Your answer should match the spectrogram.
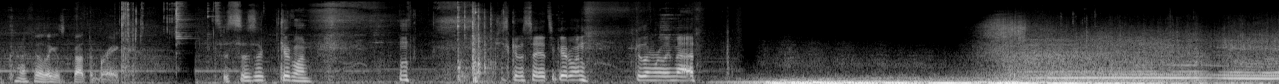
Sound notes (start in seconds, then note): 1.4 object snaps; 8.9 engine revs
